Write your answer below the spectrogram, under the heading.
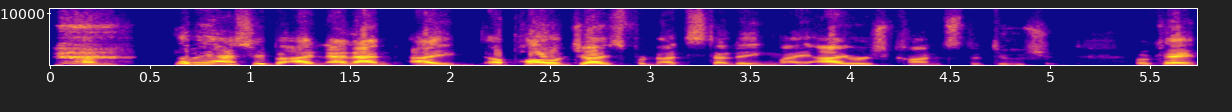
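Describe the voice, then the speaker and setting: A man with an American accent and an unremarkable speaking voice, fairly high in pitch, at a moderate pace with lively intonation. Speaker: podcast host. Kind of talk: casual talk show hosting.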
